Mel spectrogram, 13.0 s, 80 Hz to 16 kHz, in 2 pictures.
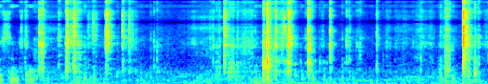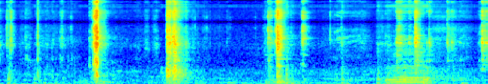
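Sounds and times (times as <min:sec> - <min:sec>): metal parts clicking and knocking: 0:00.0 - 0:02.2, 0:10.0 - 0:10.8, 0:11.6 - 0:13.0.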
